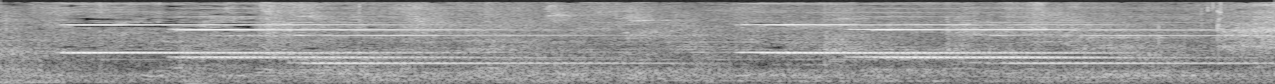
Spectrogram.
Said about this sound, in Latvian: Aicinam balsot par pieņemšanu otrajā lasījumā. Paldies, lūdzu zvanu.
